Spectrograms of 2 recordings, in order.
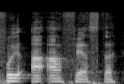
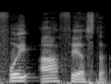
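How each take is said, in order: First: The 'a' vowel is pronounced twice in a row. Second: The 'a' vowel is pronounced only once. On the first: The speaker calls it wrong. "é repugnante você falar o A duas vezes" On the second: The speaker calls it right. "apenas uma vez o a"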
